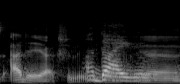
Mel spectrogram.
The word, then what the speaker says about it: Adey: No, it's Adey actually. Adey. Yeah, it's okay. Adey. The Y is not heavy now. Forget, you have to heavy it. It depends on your tongue. The Y is silent.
